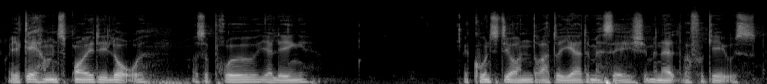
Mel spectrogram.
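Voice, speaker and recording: An older man from Denmark, a missionary giving a testimony, reads aloud from his own memoir in an earnest, grief-laden and halting way. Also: fairly low pitch, little pitch movement, mellow.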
